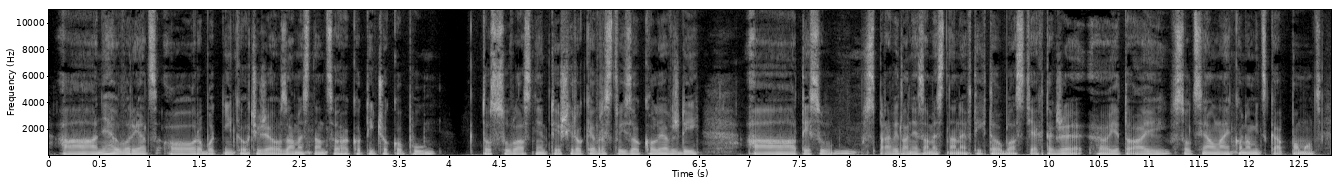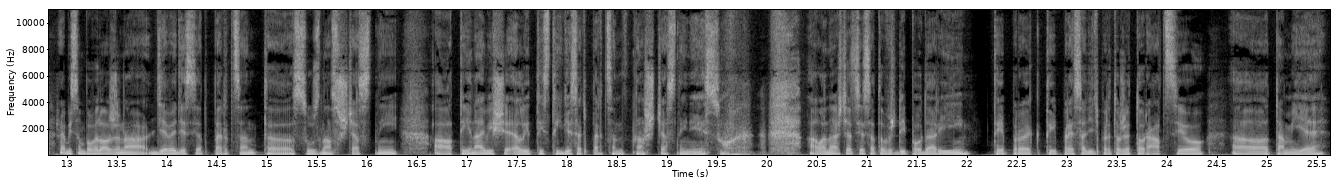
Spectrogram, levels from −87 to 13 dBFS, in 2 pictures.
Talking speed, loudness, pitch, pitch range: 170 wpm, -16 LUFS, 100 Hz, 95-110 Hz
